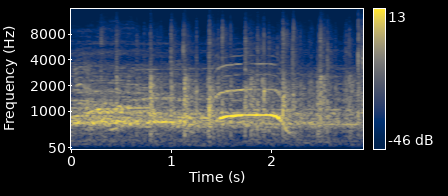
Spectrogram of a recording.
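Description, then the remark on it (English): A large crowd at a Donald Trump speech at a convention in Colorado roars and cheers steadily, with scattered whoops and sharp claps cutting through, and a few high rising and falling shouts standing out above the dense, loud din. “The crowd listened intently to Trump's speech, erupting occasionally into familiar chants.”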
